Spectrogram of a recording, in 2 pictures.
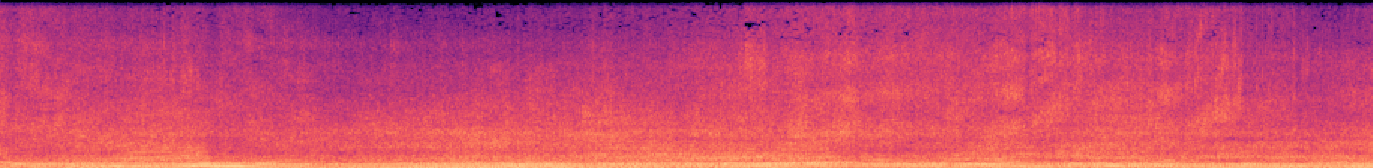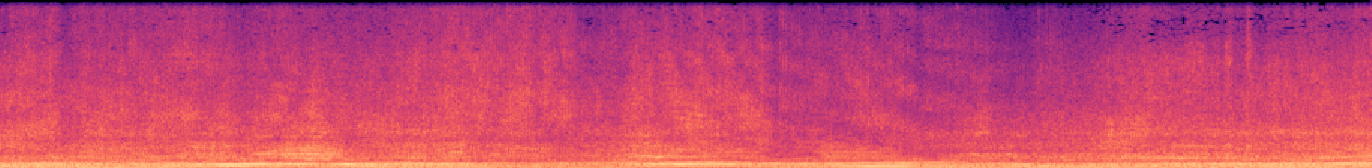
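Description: Race car engines roar loudly as the cars race past.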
